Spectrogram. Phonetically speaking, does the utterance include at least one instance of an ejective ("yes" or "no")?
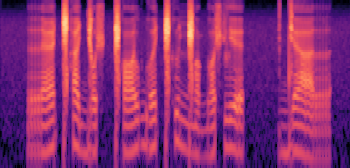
no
